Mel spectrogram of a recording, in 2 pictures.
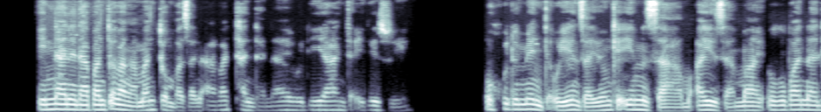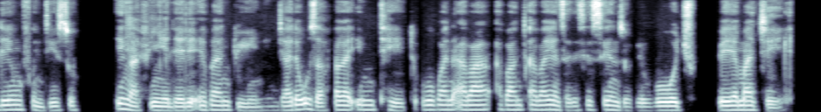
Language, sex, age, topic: North Ndebele, male, 36-49, health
